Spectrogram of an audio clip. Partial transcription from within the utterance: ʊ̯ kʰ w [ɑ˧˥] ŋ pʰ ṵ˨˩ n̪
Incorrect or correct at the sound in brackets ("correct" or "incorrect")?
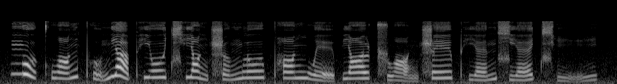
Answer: correct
